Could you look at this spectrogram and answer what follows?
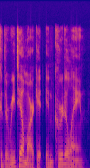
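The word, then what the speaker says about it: Coeur d'Alene: Today we're heading up to northern Idaho taking a close look at the retail market in Curelane. And that's pronounced Core Delane, just so everyone's clear, right? Cord Delane.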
